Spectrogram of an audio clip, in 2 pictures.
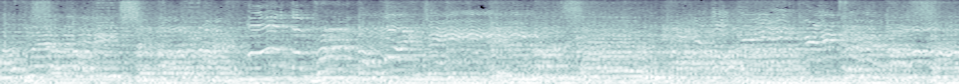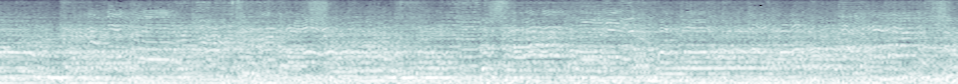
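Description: Live stage-show music: a choir of voices singing over a full instrumental backing with a strong bass.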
